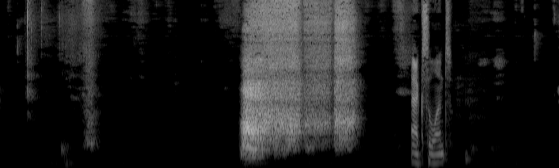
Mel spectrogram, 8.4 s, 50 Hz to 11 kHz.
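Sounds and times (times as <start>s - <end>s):
person blowing nose reacting to cat dander: 3.6s - 5.5s
speech: 6.2s - 6.9s.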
